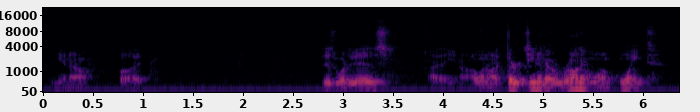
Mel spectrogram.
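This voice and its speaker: Somewhat breathy and dark, mellow in tone, a man at medium pitch speaks with big swings in loudness and long, frequent pauses. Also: ordinary pitch variation, fairly quick pace. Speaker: gaming streamer. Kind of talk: casual monologue. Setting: alone in a room. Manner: casual with many fillers.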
